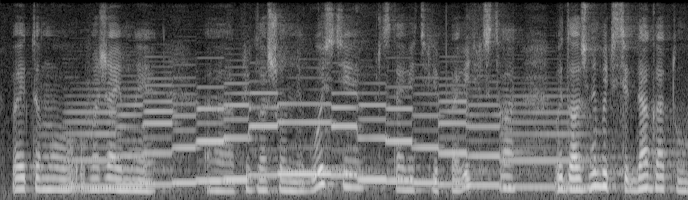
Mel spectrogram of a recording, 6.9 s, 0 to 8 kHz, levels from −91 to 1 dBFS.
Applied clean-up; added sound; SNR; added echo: none; Wind instrument, woodwind instrument; 2 dB; none.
